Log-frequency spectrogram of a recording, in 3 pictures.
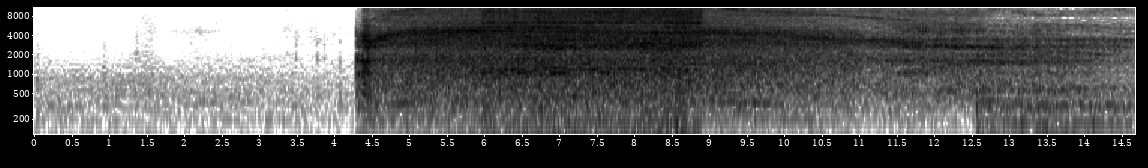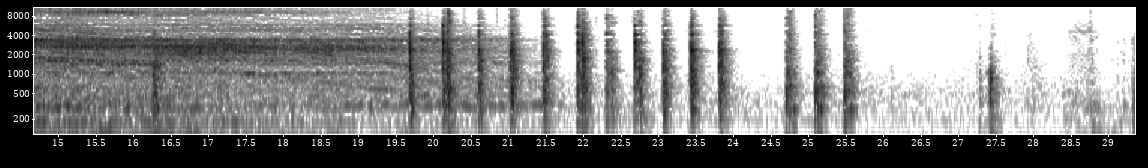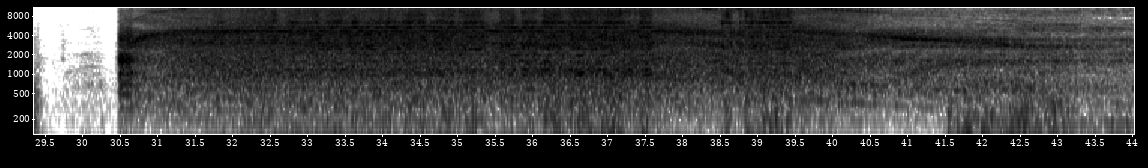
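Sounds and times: angle grinder cutting concrete: 4.3s - 21.4s, 30.5s - 44.0s
grinder disc winding down: 39.5s - 44.0s.

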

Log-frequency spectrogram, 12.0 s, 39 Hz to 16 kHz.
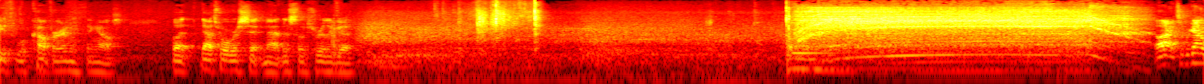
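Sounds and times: miter saw motor whining: 7.8s - 11.6s.

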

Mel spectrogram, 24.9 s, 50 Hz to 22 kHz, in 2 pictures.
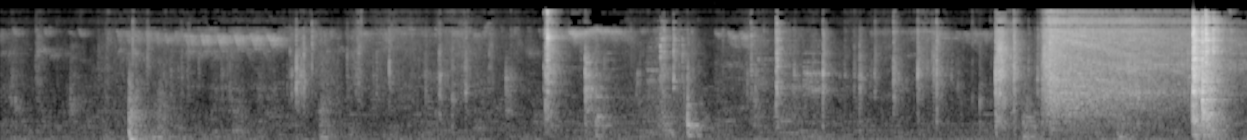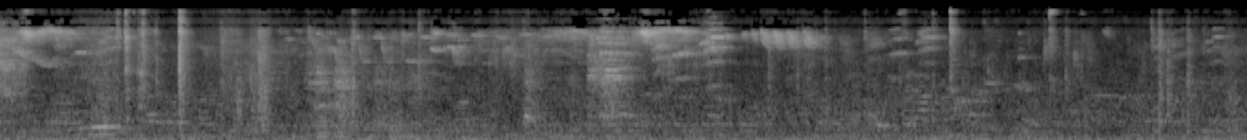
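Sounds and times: cordless drill on sheet metal: 10.0s - 12.7s.

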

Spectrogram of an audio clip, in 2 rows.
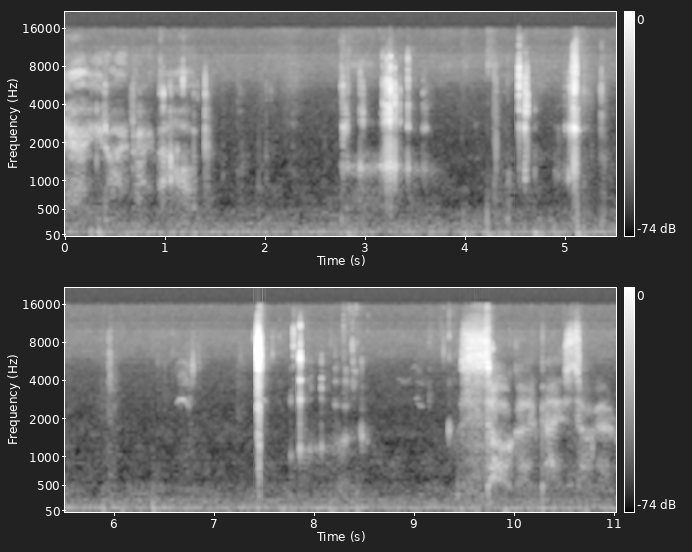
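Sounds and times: hard candy crunching in mouth: 2.7s - 3.7s, 4.3s - 5.5s.

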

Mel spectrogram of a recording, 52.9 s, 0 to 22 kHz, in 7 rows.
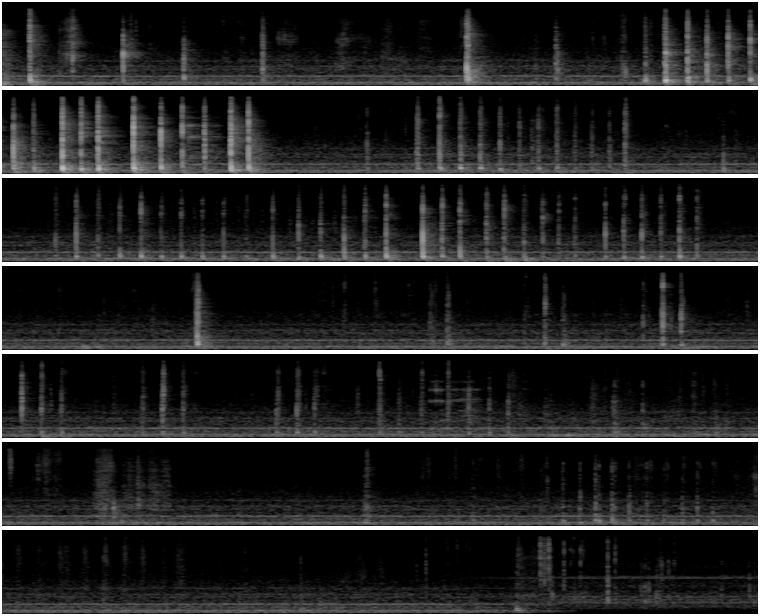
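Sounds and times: hands patting dough on stone: 0.0s - 3.0s, 4.4s - 22.4s, 26.8s - 38.0s, 42.0s - 47.2s.

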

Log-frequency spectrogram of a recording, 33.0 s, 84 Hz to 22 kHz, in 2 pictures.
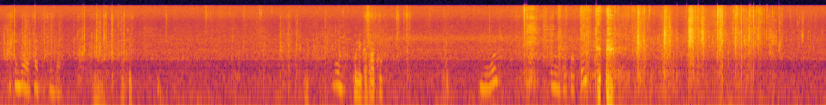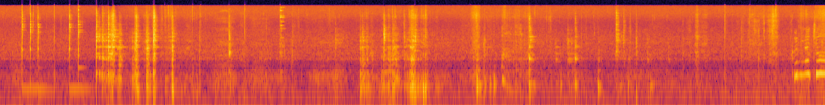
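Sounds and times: pot lid clinking: 17.0s - 19.8s.

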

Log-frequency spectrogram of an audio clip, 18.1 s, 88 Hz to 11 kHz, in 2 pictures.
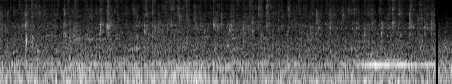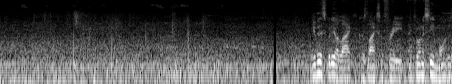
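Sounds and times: small splashes: 0.0s - 8.8s
water trickling and dripping: 0.0s - 8.8s.

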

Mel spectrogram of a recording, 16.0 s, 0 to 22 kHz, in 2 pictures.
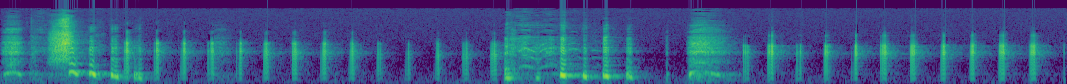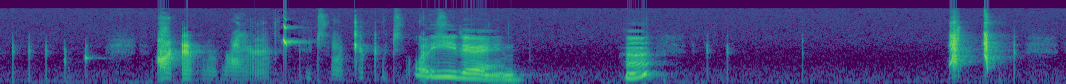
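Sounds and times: parrot harsh babble: 0.4s - 0.6s, 9.2s - 10.9s, 15.1s - 15.6s.

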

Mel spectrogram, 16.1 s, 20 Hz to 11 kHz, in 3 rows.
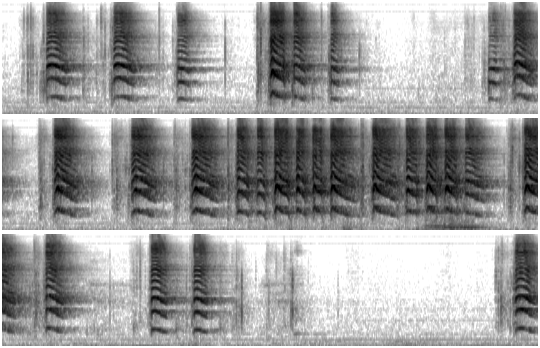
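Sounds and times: squeaky toy squeaking: 0.4s - 3.6s, 4.8s - 11.6s, 12.2s - 13.1s, 15.7s - 16.0s.

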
